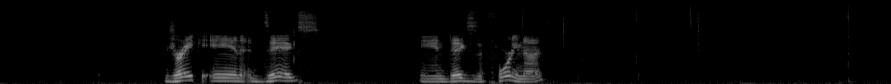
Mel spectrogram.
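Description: Cards in plastic sleeves rustle and tap softly as they are handled.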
